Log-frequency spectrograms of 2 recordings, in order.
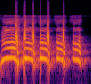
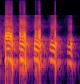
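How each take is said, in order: First: High-pitched mock bawling; imitated crying. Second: Very high, staccato fake laugh; imitated laugh. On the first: Storyteller shows the rabbi suddenly crying, mock sobbing. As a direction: fake a sudden wailing cry in bursts. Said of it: "he cries, you know". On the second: Storyteller shows the rabbi laughing at the lady, mock laughter. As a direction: act out a sudden high cackle. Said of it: "and then he laughs".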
